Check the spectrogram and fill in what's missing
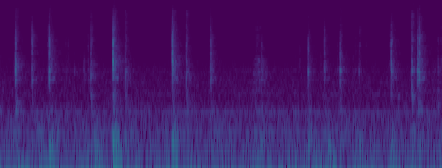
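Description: Close, brisk typing on a computer keyboard: a dense, uneven patter of crisp key clicks with a few harder presses, with no one speaking.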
